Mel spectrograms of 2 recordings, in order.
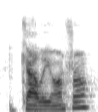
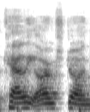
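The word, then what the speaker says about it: Kali Armstrong: Callie Armstrong. Kelly Armstrong. Yes. So, Callie Armstrong, the Evolved Women's Champion versus Jordan Grace, which was something I kind of didn't know I needed.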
